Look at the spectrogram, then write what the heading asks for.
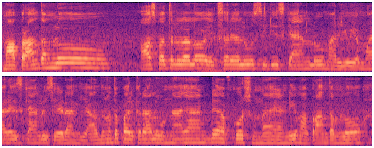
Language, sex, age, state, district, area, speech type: Telugu, male, 18-30, Andhra Pradesh, Sri Satya Sai, urban, spontaneous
